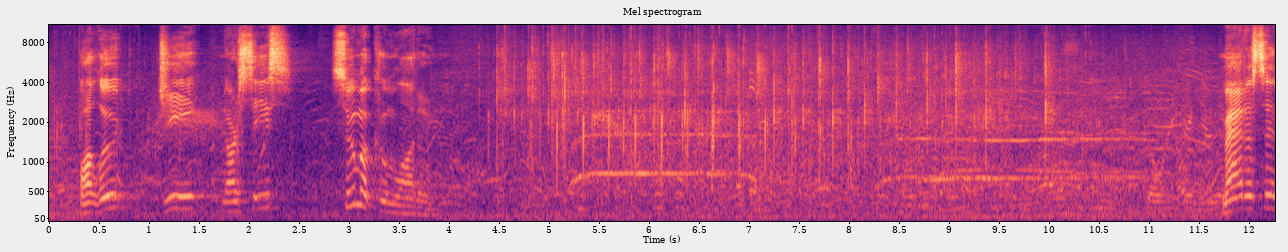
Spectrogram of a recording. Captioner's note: applause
